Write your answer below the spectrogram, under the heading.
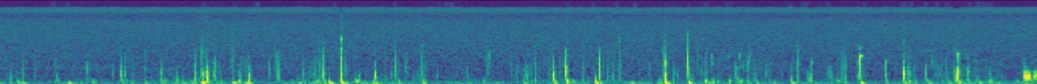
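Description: Continuous low gurgling and rumbling with frequent short pops and bubbling bursts, typical of ordinary stomach growling from gut movement.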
